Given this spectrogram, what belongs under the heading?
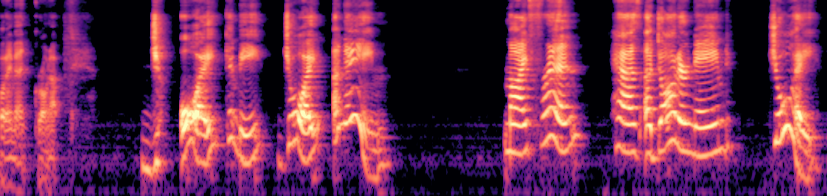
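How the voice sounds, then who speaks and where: A woman kindergarten teacher giving a phonics lesson to young children, sounding out and repeating words with exaggerated emphasis and encouraging them directly. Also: medium pitch.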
